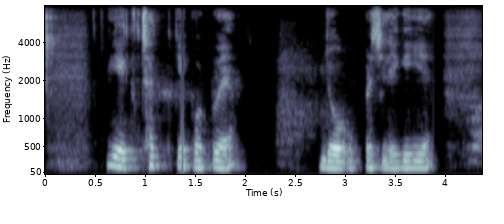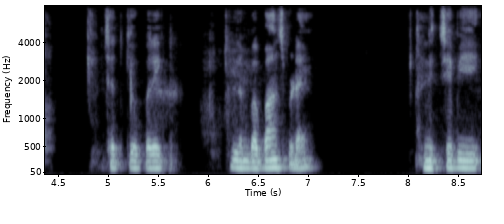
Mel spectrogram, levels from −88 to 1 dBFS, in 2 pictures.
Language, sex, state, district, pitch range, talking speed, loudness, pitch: Marwari, male, Rajasthan, Nagaur, 120-135 Hz, 160 wpm, -24 LUFS, 125 Hz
